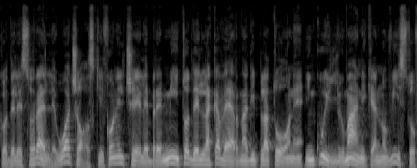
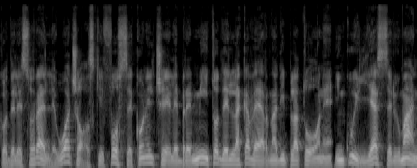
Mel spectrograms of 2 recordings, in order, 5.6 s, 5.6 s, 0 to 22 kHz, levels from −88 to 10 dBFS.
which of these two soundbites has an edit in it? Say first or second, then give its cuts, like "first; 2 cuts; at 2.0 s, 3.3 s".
first; 2 cuts; at 1.4 s, 4.5 s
